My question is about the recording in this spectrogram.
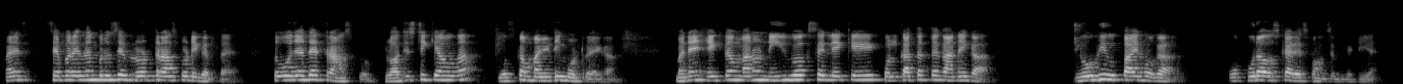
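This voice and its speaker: Male teacher, high voice, chatty classroom lecture, mixes english terms, dull lo-fi sound. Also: normal speed, fairly bright tone. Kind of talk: classroom lecture on business law.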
